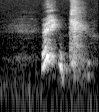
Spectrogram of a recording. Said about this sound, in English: … has allergies, so she might sneeze.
